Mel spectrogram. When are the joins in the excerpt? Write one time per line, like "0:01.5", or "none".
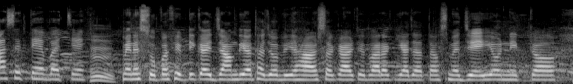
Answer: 0:01.2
